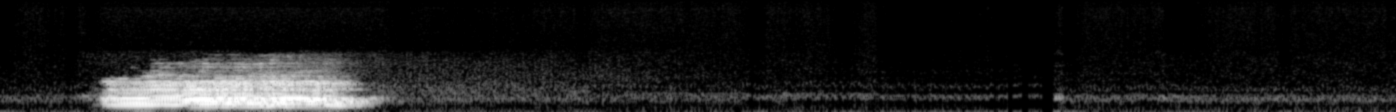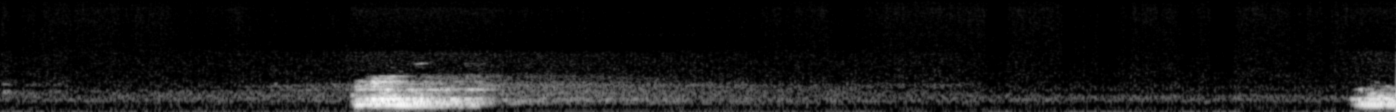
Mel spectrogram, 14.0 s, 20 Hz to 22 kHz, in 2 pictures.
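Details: Small cat snoring: loud, buzzing, tonal snores, about three bursts in 14 seconds with long quiet pauses.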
